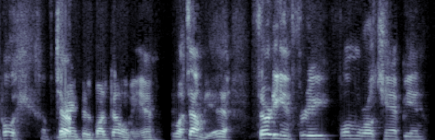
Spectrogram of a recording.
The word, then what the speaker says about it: Bartholomew: How do I pronounce his name, Paulie? Bartholomew, yeah. Bartholomew, yeah.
